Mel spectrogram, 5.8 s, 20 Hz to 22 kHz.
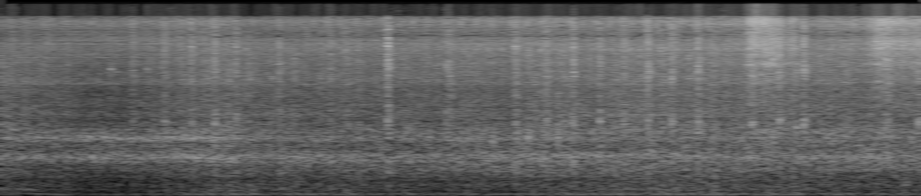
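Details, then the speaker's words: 1986 Ford F150 5.0 V8 EFI, first run after 25 years sitting, headers, glass packs and side pipes, slight exhaust leak; loud lumpy idle near 700 rpm with even exhaust pulse; running normally. "Oh yeah, brappity brap brap. Looks like we're idling about, well, 700 RPMs. We could maybe turn that up a little bit."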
